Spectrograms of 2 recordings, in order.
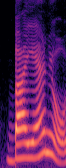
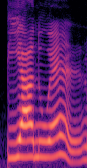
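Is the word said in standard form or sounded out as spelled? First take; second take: standard; sounded out. First: The word is said in its standard English form. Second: The word is sounded out letter by letter. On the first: The speaker calls it right. "이렇게 발음을 해야 되는데" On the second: The speaker calls it wrong. "보이는 대로 비아누엘 뭐 약간 이렇게 읽는다거나"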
